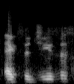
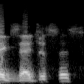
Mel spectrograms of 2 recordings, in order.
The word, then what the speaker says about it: exegesis: And I think you are pronouncing it correctly. I think it is exegesis. I hate that pronunciation, so I'm just going to say exegesis because that's my own personal.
